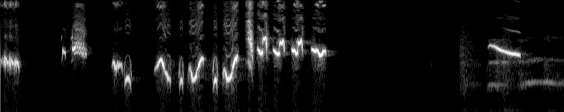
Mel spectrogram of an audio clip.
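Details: Morning song of a white-rumped shama, worked up and in full voice: varied whistles, sliding notes and quick chipping phrases for three seconds, a pause, then one long falling whistle.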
